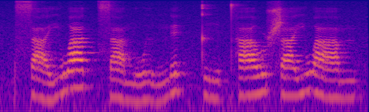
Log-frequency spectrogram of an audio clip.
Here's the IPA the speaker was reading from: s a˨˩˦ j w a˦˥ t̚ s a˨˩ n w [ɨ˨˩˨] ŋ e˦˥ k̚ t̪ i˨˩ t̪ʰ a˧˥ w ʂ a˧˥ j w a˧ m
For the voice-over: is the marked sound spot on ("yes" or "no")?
yes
